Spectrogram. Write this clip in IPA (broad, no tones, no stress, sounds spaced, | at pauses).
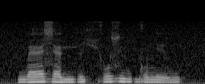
w æ z æ mʲ e ə̯ ç o z ʉ w ɡ o n e w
